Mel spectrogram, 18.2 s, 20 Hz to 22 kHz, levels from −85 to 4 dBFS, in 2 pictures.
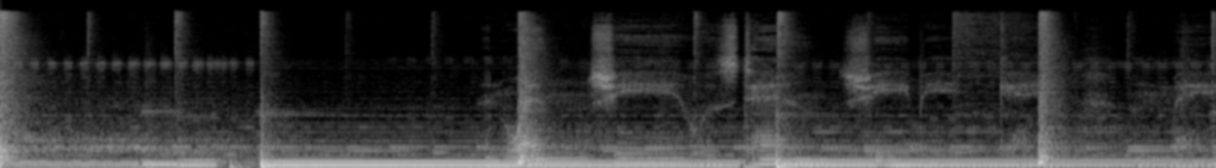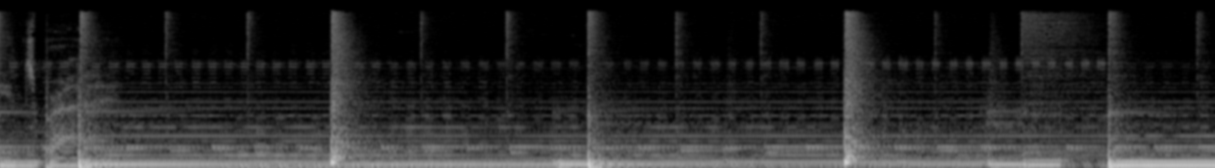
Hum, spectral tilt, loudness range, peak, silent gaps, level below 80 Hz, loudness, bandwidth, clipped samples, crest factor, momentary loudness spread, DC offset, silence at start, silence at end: none; -7 dB/octave; 7 LU; -4 dBFS; none; -32 dBFS; -25 LUFS; 17 kHz; under 0.1%; 20 dB; 13 LU; under 0.1%; 0 s; 0 s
